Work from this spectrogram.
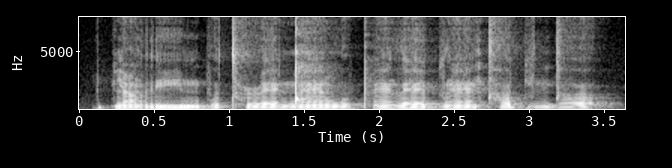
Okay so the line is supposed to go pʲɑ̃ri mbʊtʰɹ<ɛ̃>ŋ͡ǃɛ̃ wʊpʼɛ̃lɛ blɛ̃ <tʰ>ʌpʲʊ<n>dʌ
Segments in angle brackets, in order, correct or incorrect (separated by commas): incorrect, correct, correct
